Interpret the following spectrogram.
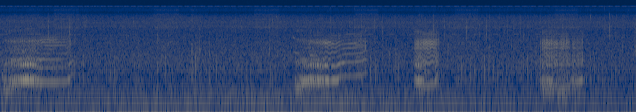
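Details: Four-week-old shaded golden Persian kittens, a litter of girls playing in their corral, give four thin meows spaced over several seconds, the first two held then flicking upward at the end, the last two short and softer.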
